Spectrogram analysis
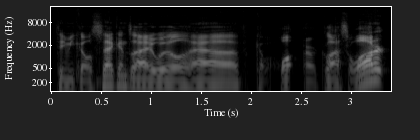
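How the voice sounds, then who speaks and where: A young man ranting while playing a game, rambling, swearing a lot and often restarting his sentences, his voice slightly hoarse as it warms up. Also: lowish voice, fast, dry recording, studio quality. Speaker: gaming YouTuber.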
